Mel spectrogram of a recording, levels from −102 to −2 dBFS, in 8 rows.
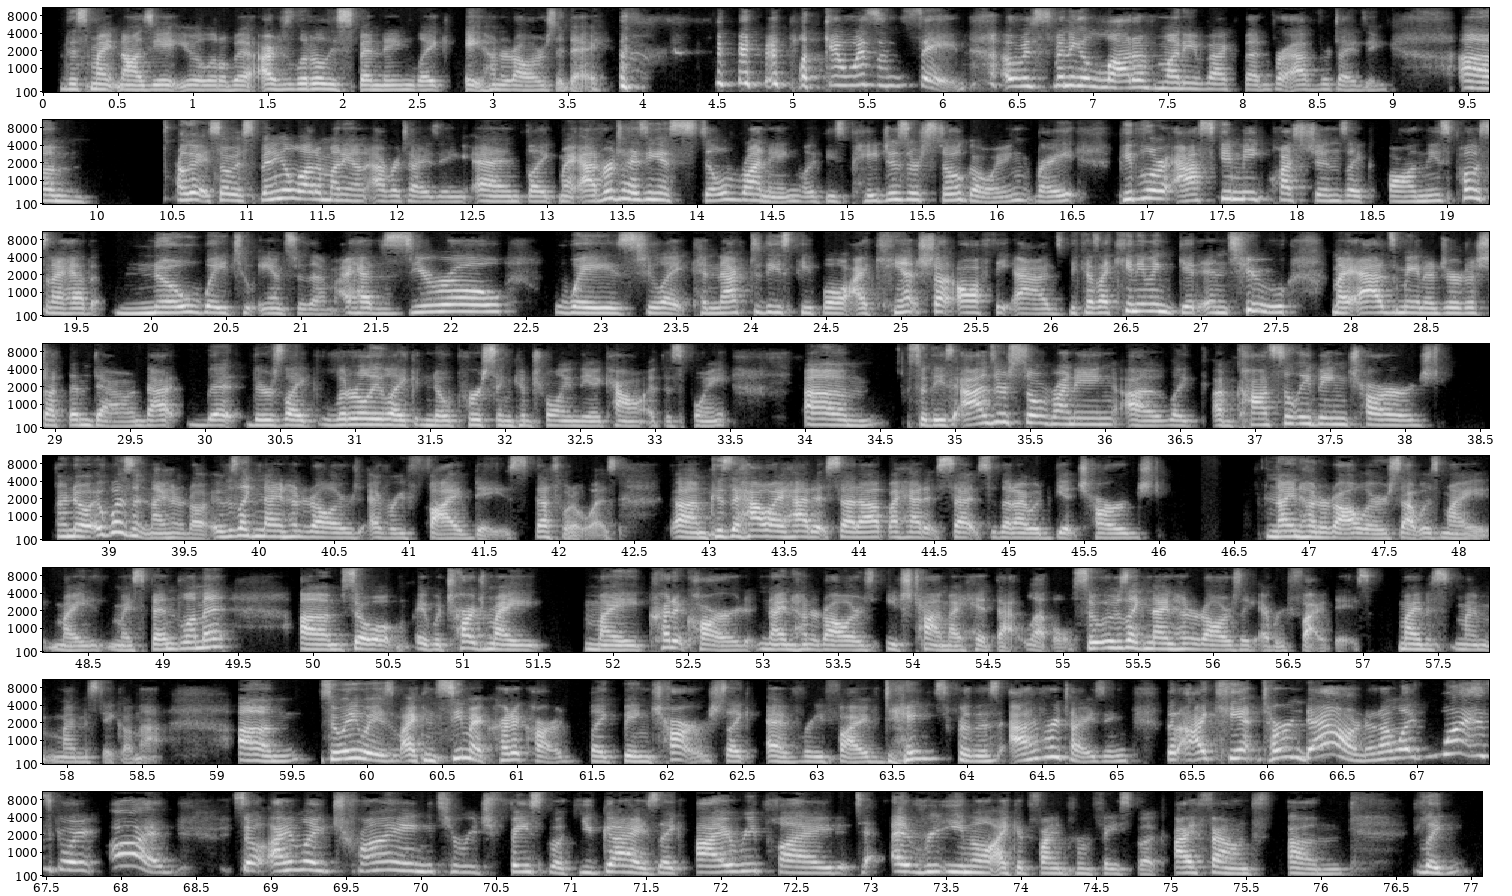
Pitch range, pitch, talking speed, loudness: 190-255 Hz, 210 Hz, 200 wpm, -19 LUFS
